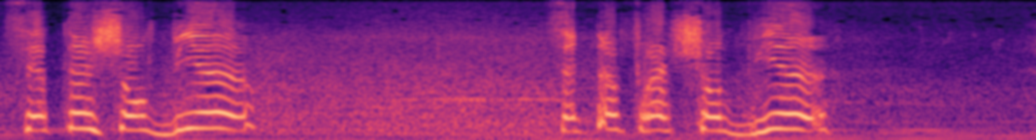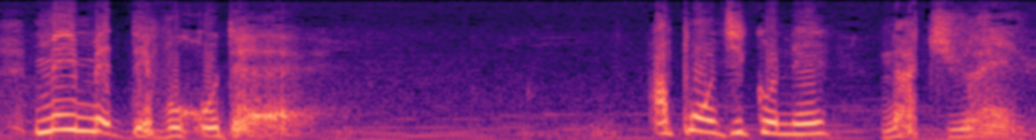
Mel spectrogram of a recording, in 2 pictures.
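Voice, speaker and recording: A man's voice: very high-pitched, lively intonation, slow, creaky, long pauses, a little mellow, faint music behind. A man giving an informal religious opinion monologue, exasperated and emphatic, repeating points and addressing the listener directly.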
